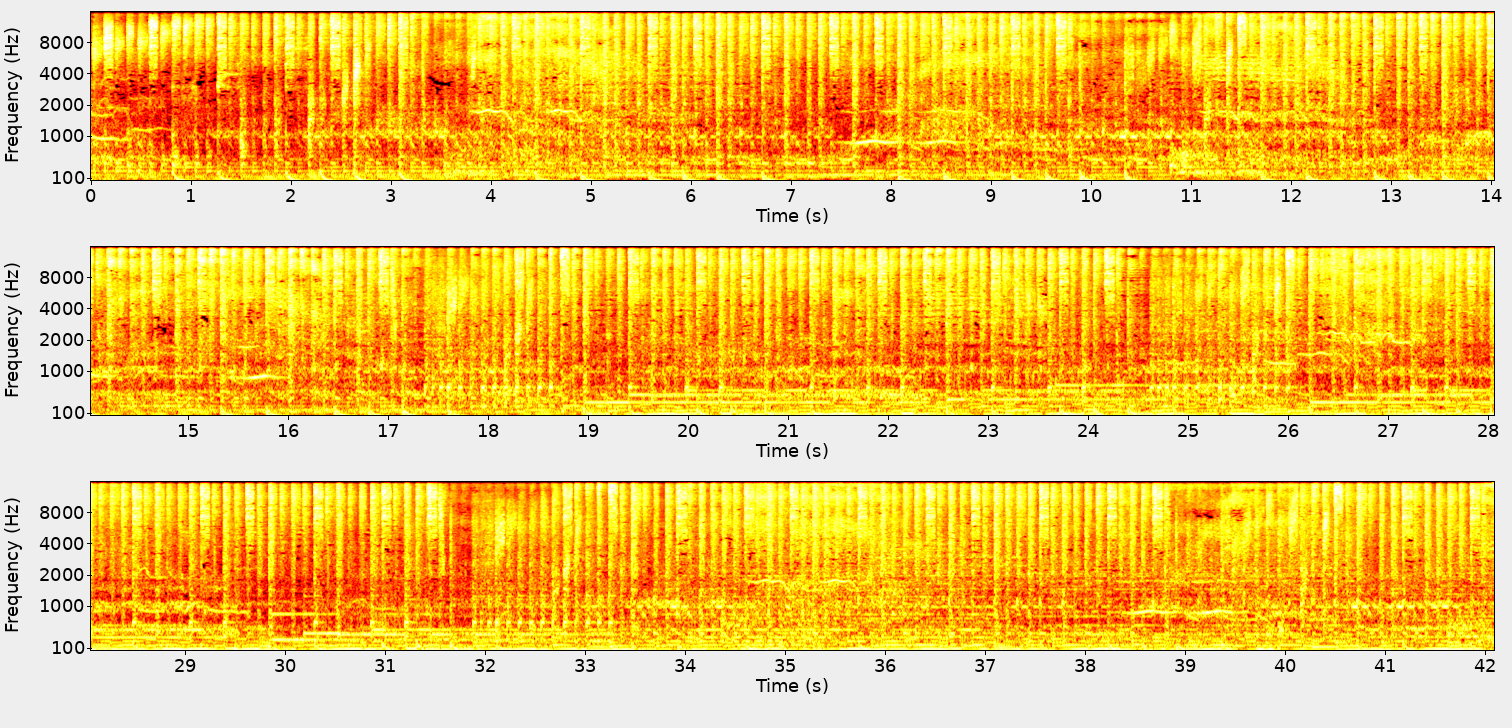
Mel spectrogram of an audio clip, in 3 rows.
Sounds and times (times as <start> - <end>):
Music: 0.0 - 42.0.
